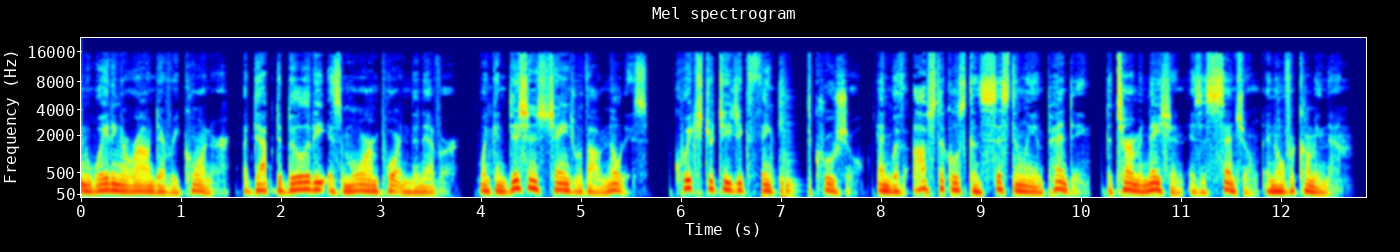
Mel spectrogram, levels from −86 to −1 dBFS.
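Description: Repeated packet loss hits the stream from 6.69 to 7.28 s, just after "without notice quick strategic" and before "crucial and with obstacles". Data kept going missing or arriving too late, and each hole was patched by stretching the last received sound forward, covering about half of that 0.58 s span. The longest hole runs about 196 ms. The speech turns choppy, with pieces gone.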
